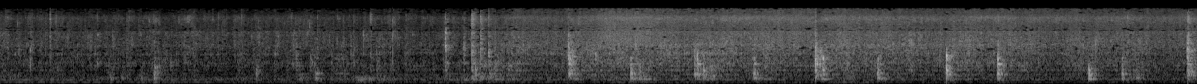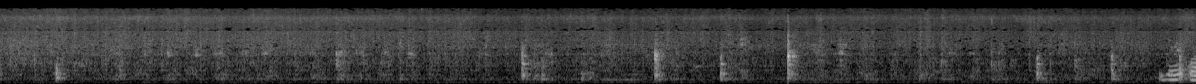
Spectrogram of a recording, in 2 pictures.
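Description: Colocasia (seppankizhangu) roast stir-fried in a pan with asafoetida and salt, giving a steady close sizzle for the whole stretch, with repeated scraping and stirring strokes and no talk.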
